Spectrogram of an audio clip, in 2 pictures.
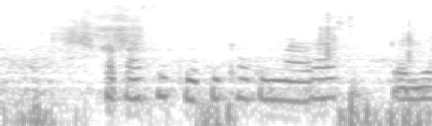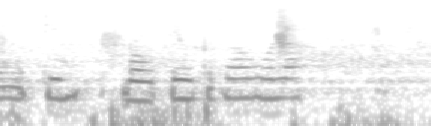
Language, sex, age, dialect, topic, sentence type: Bhojpuri, female, 18-24, Western, agriculture, statement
